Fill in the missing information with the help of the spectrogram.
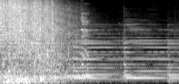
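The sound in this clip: Soldiers fire a volley from their guns: a loud, dense burst of blasts that rings out and decays over about a second, with a steady tonal sound lingering afterward.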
